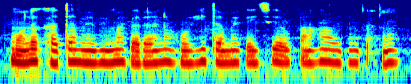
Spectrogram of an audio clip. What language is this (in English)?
Chhattisgarhi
